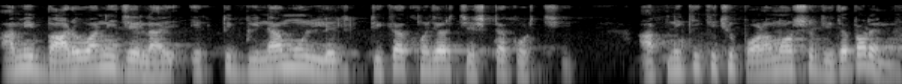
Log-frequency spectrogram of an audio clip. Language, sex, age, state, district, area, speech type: Bengali, male, 45-60, West Bengal, Paschim Bardhaman, rural, read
